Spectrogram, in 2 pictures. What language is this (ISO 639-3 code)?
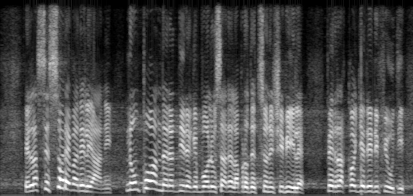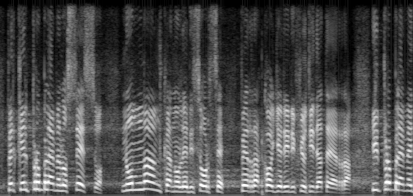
ita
